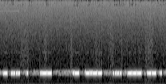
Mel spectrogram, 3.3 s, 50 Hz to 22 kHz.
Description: Morse code, heard as a keyed tone, about 53 wpm, spaced as for 35 wpm, 580 Hz. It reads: THE WAY HOME
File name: archived / CRSnet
